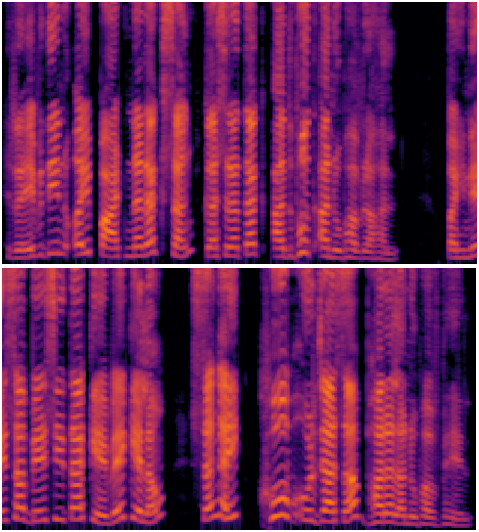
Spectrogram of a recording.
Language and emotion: Maithili, happy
